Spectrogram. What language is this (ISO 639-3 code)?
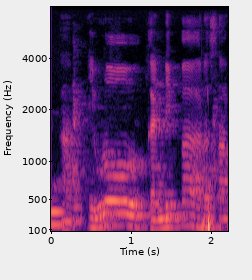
tam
